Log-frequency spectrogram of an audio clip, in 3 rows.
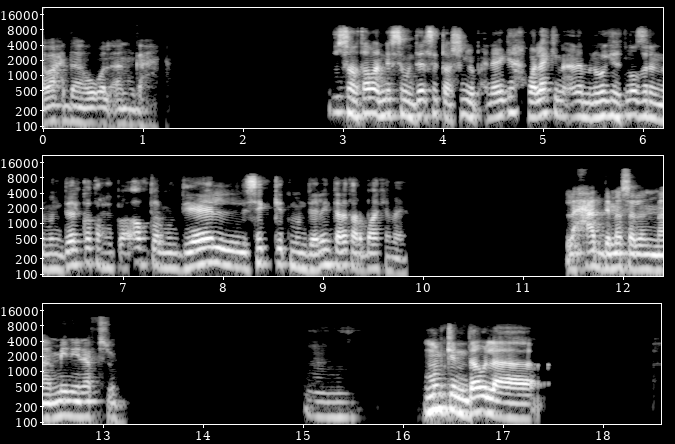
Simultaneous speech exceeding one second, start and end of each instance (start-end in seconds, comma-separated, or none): none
